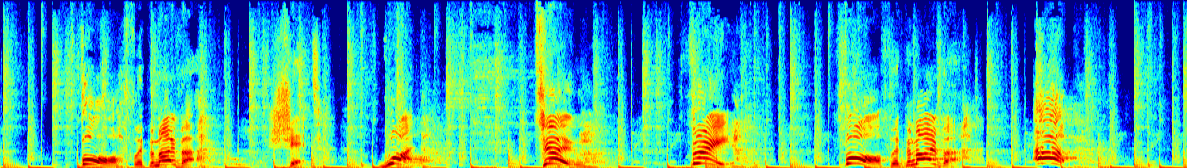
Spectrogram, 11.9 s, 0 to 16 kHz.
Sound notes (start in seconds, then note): 4.1 moaning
